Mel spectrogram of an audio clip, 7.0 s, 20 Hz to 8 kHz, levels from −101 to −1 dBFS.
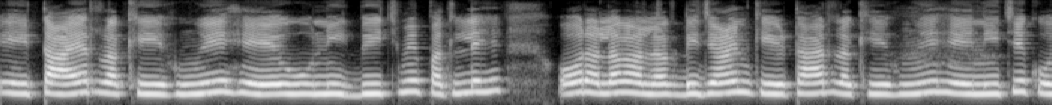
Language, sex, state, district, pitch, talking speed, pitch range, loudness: Hindi, female, Punjab, Pathankot, 255 Hz, 155 wpm, 250-275 Hz, -15 LUFS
